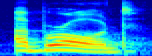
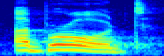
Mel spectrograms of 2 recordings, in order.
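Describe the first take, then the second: Both takes have the same delivery.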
